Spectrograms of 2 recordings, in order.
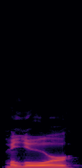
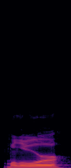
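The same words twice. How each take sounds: Both takes have the same delivery.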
